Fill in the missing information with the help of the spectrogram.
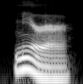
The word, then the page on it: mirror: American English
